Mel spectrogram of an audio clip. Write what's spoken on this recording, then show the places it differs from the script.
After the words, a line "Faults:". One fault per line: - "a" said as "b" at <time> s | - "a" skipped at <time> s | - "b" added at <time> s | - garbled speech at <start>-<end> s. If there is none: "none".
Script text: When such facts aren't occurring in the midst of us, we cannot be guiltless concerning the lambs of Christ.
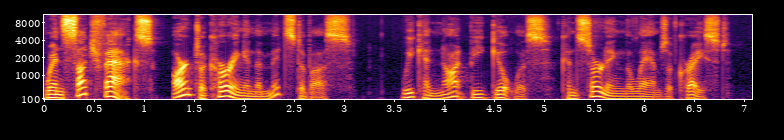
When such facts aren't occurring in the midst of us, we cannot be guiltless concerning the lambs of Christ.
Faults:
none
